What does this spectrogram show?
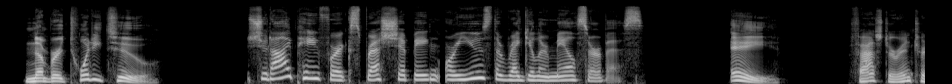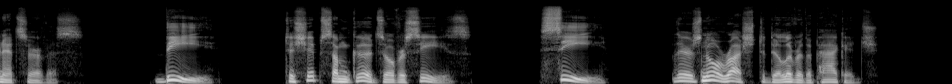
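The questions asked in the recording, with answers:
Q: Should I pay for express shipping or use the regular mail service?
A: C: There's no rush to deliver the package.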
